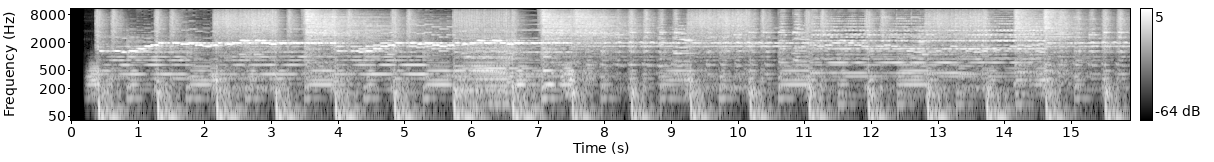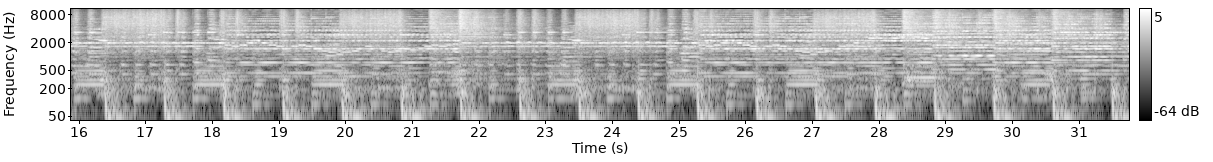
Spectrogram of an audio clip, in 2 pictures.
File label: Original Karaoke; Utau de Pon; Advance Competition Puzzle Balls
